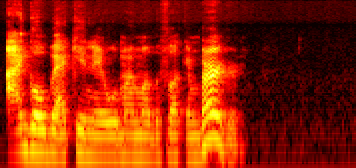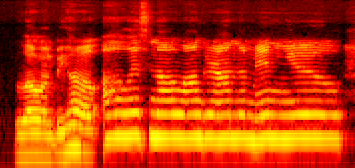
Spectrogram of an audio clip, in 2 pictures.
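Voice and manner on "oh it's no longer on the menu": higher, sing-song cashier voice; mocking cashier. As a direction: mimic her casual excuse. Mimicking the cashier's excuse.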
